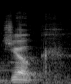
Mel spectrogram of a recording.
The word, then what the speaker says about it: joke: A cool word to print is joke.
